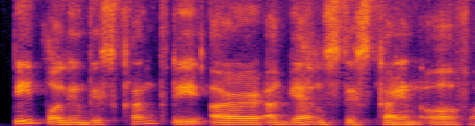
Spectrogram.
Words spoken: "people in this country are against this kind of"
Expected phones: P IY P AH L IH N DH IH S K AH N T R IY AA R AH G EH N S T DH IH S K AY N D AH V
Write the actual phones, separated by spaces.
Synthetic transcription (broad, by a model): P IY P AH L IH N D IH S K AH N T R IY AA R AH G EH N S T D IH S K AY N D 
